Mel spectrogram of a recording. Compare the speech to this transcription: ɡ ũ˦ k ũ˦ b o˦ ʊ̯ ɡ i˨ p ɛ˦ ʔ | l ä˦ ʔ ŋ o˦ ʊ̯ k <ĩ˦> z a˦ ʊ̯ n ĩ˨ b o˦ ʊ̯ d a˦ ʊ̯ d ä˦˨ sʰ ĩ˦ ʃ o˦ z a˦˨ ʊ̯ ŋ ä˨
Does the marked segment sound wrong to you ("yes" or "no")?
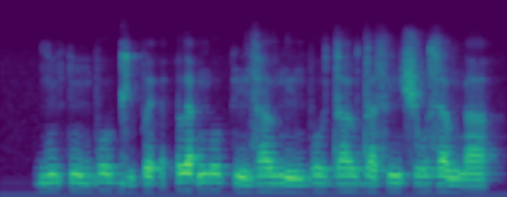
yes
